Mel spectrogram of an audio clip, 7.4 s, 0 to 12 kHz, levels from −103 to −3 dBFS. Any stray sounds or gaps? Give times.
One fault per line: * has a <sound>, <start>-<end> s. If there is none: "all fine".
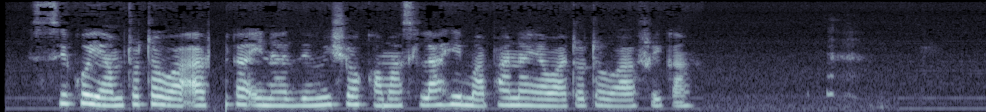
* has a dropout, 1.6-1.7 s
* has a laugh, 6.0-6.7 s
